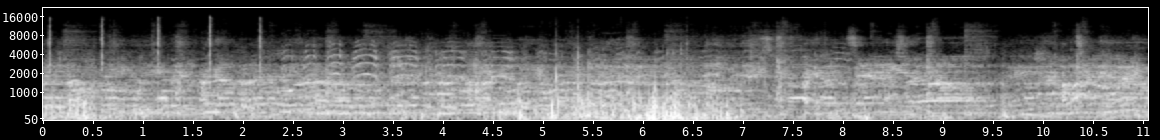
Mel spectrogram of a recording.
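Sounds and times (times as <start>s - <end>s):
music with sharp clicks: 0.0s - 2.4s.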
